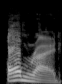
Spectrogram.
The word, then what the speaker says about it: Almryde: Uh, hey, help me out with the pronunciation of your last name. Enride.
